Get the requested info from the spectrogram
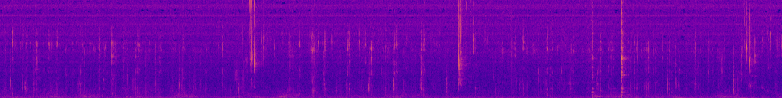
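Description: A person chewing and biting fried fast food: chicken nuggets and potato wedges dipped in sauce. Soft wet mouth sounds run through it, with scattered small clicks and a few sharper ones.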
